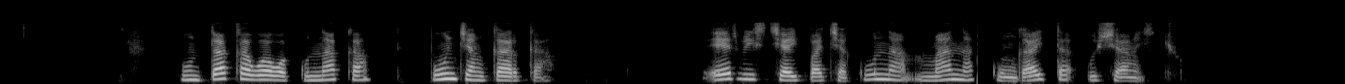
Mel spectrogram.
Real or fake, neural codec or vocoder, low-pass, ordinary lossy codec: real; none; 7.2 kHz; Opus, 16 kbps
